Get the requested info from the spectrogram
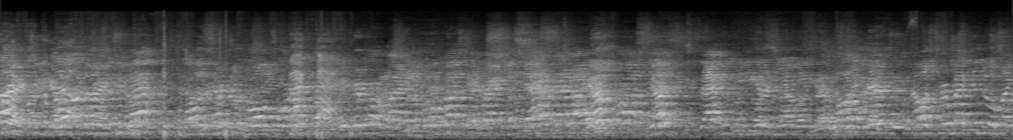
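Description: Several voices talking and calling out over one another, with no one voice clear, from spectators and corners around a grappling match.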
